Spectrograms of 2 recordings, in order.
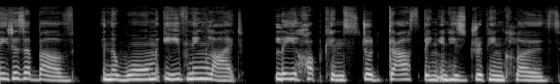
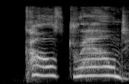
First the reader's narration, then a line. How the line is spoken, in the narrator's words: he cried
